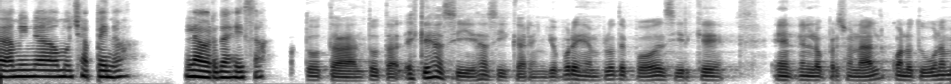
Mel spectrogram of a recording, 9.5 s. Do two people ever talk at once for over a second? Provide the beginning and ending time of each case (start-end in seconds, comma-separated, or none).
none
